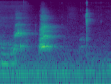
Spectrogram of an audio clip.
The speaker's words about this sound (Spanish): Perros toreando por todos lados.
